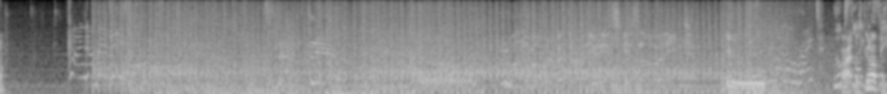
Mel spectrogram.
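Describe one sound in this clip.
Gunfire crackles rapidly.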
